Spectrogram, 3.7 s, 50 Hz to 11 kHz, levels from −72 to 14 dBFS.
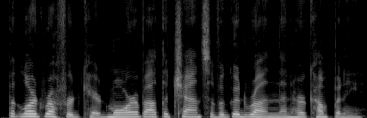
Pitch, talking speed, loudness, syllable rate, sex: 200 Hz, 245 wpm, -17 LUFS, 6.0 syllables/s, female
